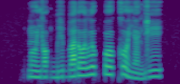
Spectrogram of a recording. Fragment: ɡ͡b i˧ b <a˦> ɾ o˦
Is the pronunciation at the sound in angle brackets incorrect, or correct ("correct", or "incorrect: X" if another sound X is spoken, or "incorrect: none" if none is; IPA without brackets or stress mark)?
correct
